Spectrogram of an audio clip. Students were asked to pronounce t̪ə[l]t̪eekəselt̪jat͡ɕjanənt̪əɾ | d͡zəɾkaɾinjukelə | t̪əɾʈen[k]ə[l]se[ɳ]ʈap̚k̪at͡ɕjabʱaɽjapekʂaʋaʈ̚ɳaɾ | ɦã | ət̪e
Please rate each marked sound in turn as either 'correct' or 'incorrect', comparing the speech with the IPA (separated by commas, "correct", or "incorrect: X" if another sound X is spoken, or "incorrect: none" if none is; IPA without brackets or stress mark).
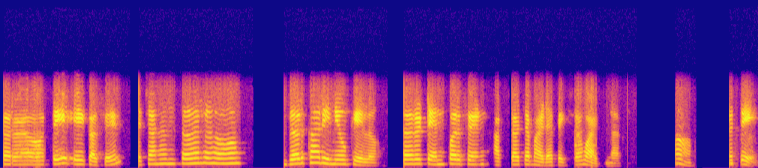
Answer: incorrect: ɾ, incorrect: p, incorrect: ɾ, correct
